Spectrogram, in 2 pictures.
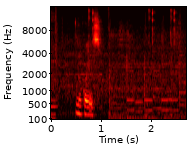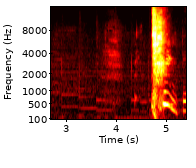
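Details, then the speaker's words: Sneezing from an allergic streamer who says they are about to sneeze again: soft background music, then one loud explosive sneeze near the end. "Vou espirrar de novo, não é possível."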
